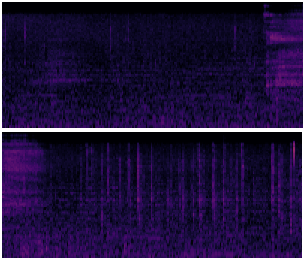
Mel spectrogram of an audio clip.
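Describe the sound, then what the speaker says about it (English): Red rain weather effect in a video game, heard as a steady hiss of falling rain with a low rumble of thunder swelling midway and scattered drip-like ticks, no talk over it. "Or is it just a red rain effect?"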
